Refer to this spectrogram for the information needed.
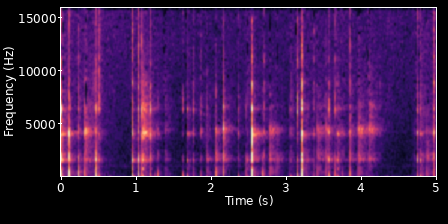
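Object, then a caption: Small round wooden tree slice with bark rim. Two matching small round solid wood tree slice coasters with bark rims, held one in each hand, are tapped and scratched on their pale faces with long white nails. About two dozen quick, dry wooden clicks come in rapid bursts separated by short pauses, each with a soft low knock and a bright tick that dies away almost instantly.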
